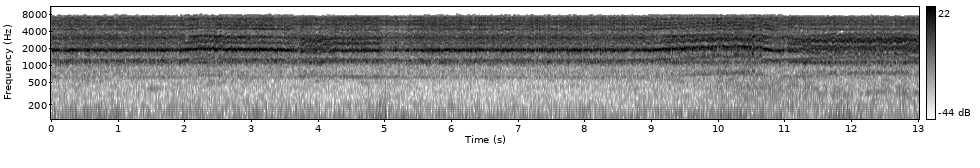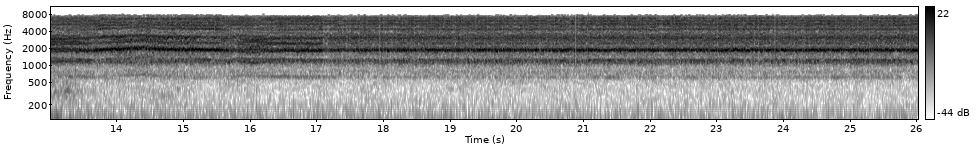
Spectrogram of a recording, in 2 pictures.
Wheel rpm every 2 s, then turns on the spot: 160, 160, 160, 160, 160, 160, 160, 160, 160, 160, 160, 170, 160.
none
